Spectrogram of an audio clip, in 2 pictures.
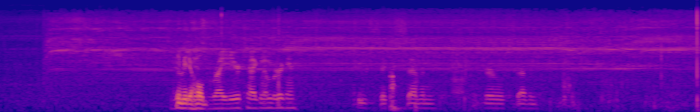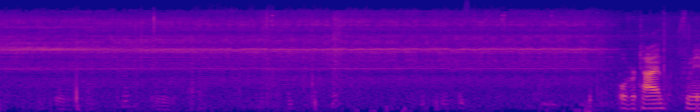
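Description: An electric tattoo pen buzzes steadily with a high hum.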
